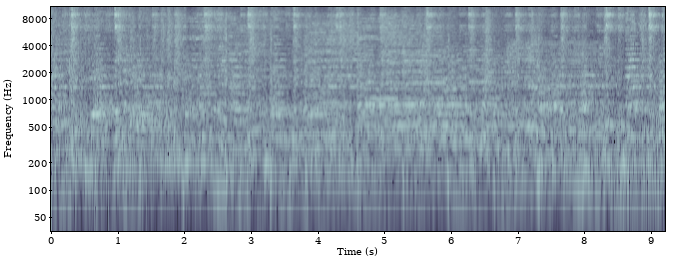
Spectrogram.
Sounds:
Orchestra, Music

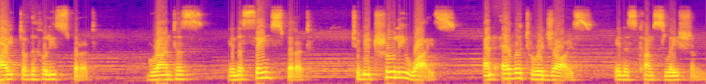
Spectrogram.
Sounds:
Music, Speech

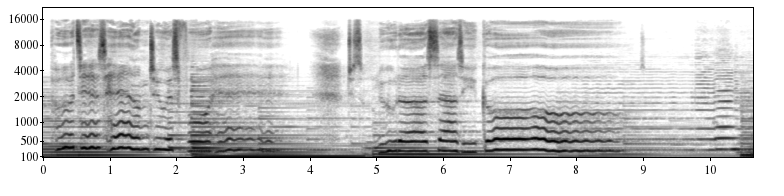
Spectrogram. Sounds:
Music, Cello

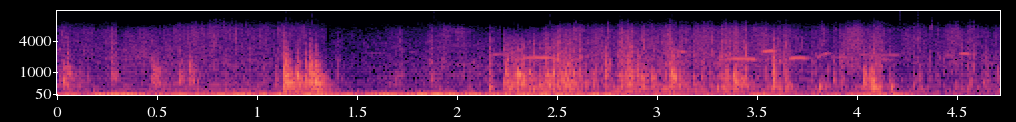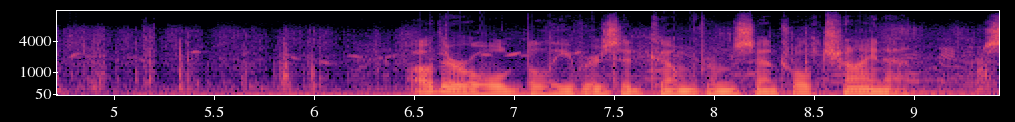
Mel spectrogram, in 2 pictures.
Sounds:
outside, rural or natural, Speech

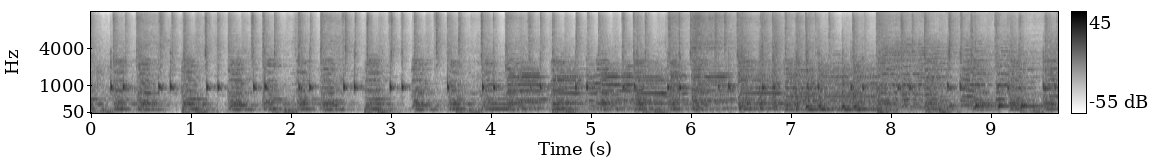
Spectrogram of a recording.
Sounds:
Salsa music, Music

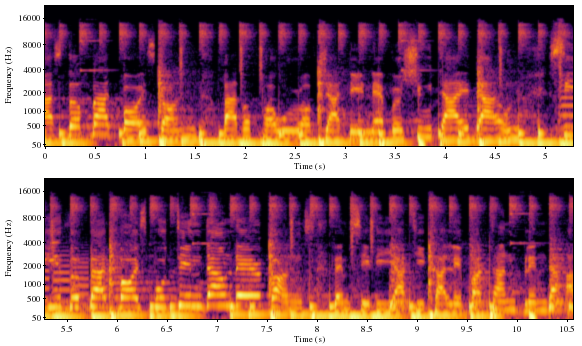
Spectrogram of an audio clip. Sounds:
Music, Funk

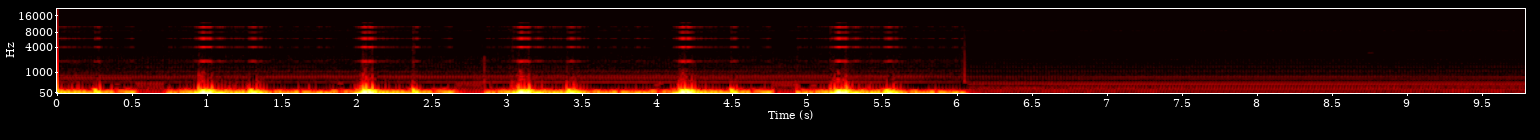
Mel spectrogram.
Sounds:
Heart sounds

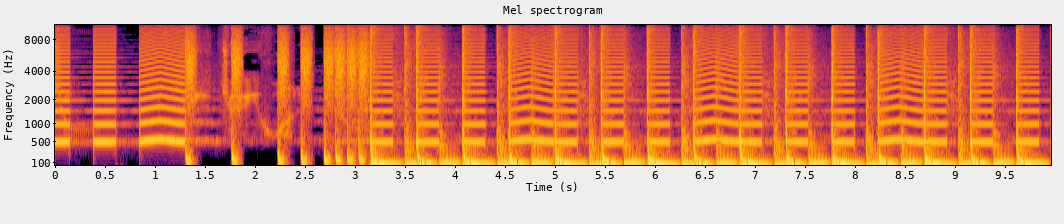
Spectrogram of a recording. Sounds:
Music

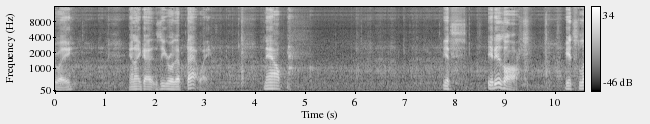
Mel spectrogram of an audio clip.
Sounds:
Speech

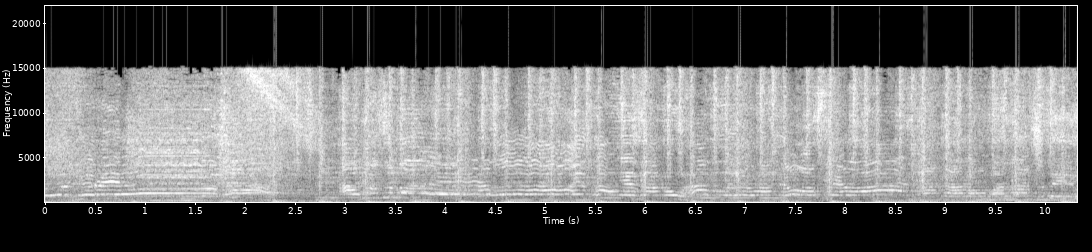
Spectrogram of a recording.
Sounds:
Music of Asia

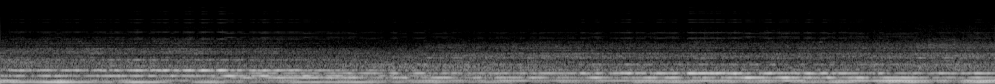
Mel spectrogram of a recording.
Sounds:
Music

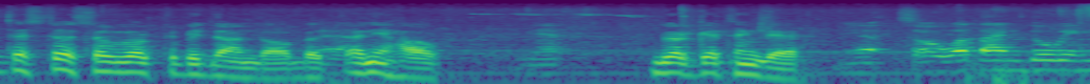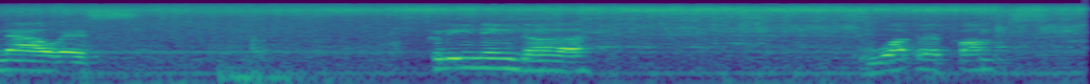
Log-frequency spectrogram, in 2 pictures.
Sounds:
faucet, outside, rural or natural, Speech

